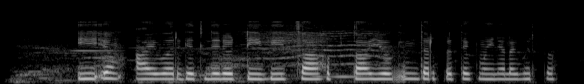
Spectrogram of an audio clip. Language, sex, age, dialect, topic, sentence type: Marathi, male, 25-30, Northern Konkan, banking, statement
